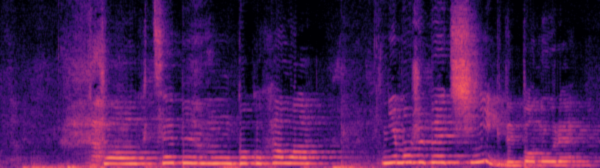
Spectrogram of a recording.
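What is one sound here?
A young woman sings into a microphone over loudspeakers in a large hall.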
